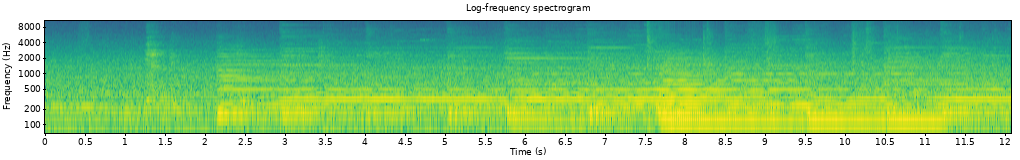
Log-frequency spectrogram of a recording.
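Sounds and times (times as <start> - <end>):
acoustic guitar chords: 2.1 - 12.0.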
